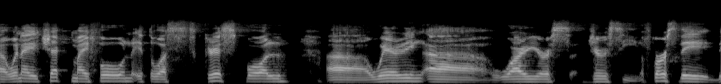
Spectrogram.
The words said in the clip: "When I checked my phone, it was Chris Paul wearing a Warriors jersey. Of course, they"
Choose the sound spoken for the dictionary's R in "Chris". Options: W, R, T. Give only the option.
R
